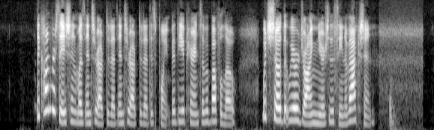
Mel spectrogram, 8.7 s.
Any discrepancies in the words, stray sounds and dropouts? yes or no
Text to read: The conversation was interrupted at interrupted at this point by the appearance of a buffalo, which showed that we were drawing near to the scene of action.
yes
